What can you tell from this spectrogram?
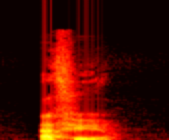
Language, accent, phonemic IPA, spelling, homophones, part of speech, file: French, France, /a.fyʁ/, affure, affurent / affures, verb, LL-Q150 (fra)-affure.wav
- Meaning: inflection of affurer: 1. first/third-person singular present indicative/subjunctive 2. second-person singular imperative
